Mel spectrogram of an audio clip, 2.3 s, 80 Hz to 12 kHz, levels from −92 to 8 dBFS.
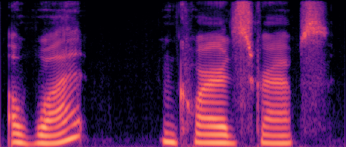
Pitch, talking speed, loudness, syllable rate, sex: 190 Hz, 105 wpm, -15 LUFS, 3.8 syllables/s, female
